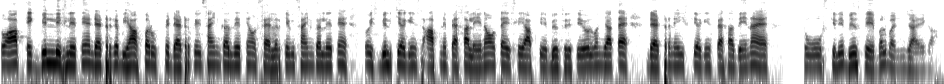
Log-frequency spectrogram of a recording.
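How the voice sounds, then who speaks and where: Male teacher, slightly high voice. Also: flat delivery, fast, dry recording. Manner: explains step by step, often adds "ठीक है जी". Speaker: accounting teacher. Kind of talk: revision lecture.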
